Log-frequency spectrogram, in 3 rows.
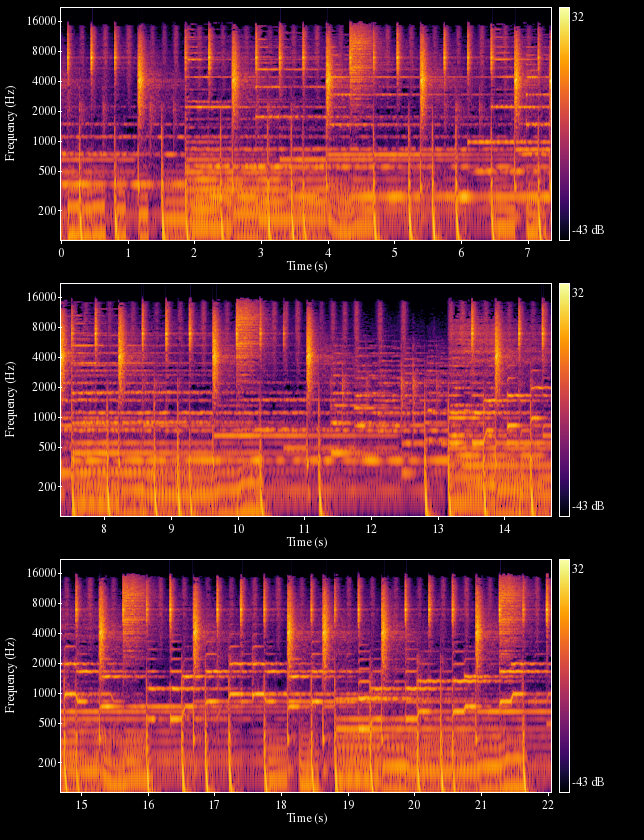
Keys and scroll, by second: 9.7 ctrl+alt+shift+e.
